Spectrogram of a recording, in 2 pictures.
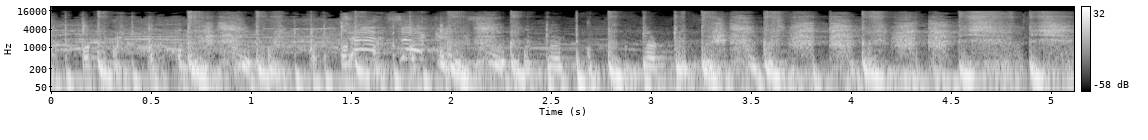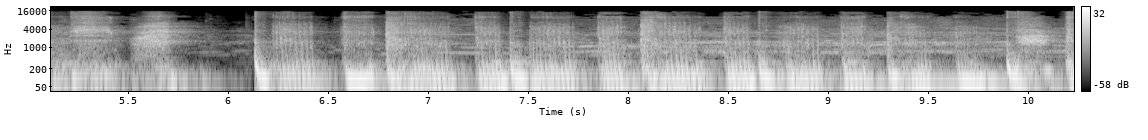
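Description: Live beatboxing into a handheld microphone over a PA: a fast, dense run of mouth-made percussive hits with falling, sweeping bass tones. About six seconds in it breaks off for a brief moment of silence, then comes back with heavier deep bass.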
